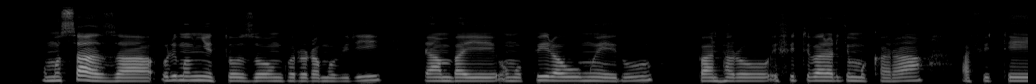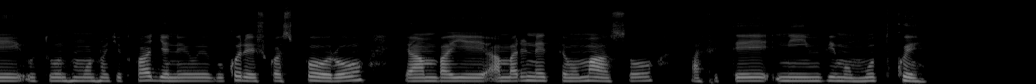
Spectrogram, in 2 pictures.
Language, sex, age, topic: Kinyarwanda, female, 25-35, health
